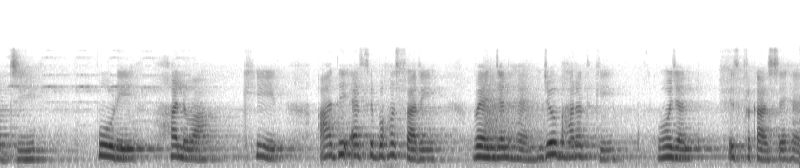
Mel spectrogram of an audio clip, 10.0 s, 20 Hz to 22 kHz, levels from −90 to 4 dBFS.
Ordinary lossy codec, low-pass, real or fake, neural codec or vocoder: none; none; real; none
